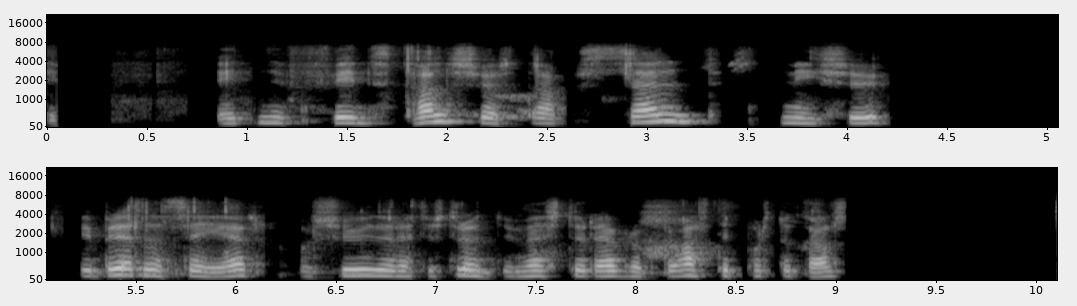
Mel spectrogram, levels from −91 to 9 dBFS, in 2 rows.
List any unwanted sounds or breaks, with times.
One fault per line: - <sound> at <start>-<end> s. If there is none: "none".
none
